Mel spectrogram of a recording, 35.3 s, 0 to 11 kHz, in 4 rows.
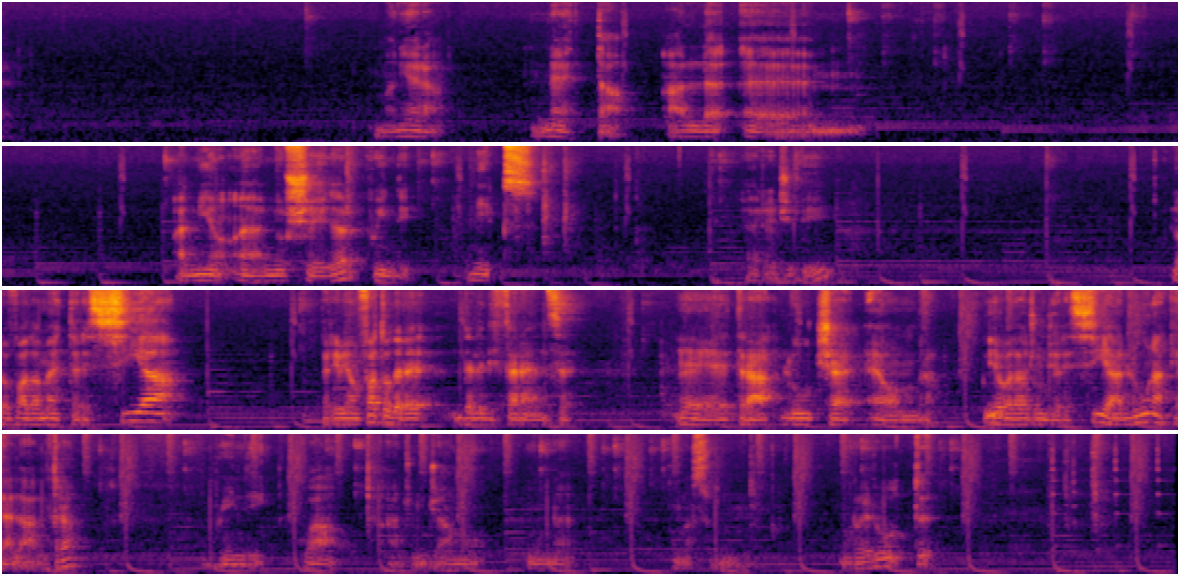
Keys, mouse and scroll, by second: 2.3 click, 7.0-7.6 scroll up 3, 7.6 middle click, 8.5 click, 10.3 scroll up 2, 11.1-14.8 shift+middle drag, 11.2 shift+a, 14.8-16.7 drag, 15.1-16.7 scroll up 4, 16.7-25.1 middle drag, 20.1-20.6 scroll down 4, 21.5-22.4 scroll up 1, 26.3 middle click, 26.3-27.2 scroll up 3, 27.2 click, 28.9 shift+right click, 30.0 click, 31.1 click, 31.4-33.5 drag, 32.1 g, 33.6-35.2 shift+drag, 34.5 shift+d.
